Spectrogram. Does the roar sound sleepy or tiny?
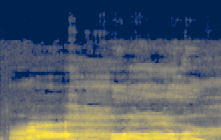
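sleepy. The roar sounds sleepy and drowsy.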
